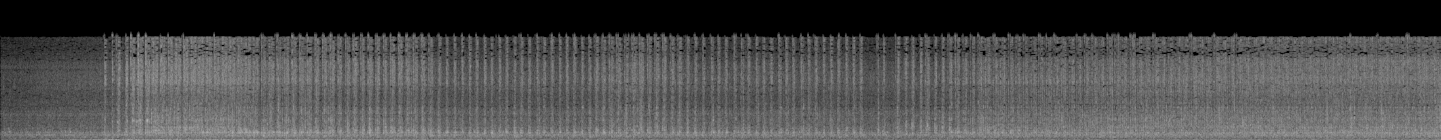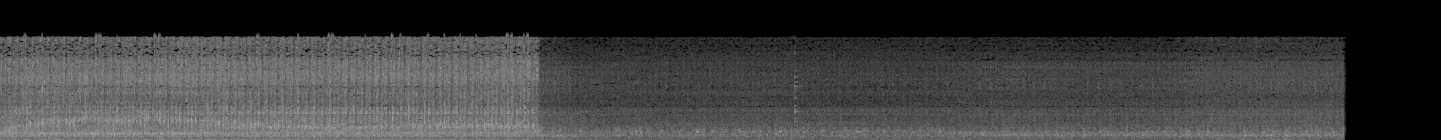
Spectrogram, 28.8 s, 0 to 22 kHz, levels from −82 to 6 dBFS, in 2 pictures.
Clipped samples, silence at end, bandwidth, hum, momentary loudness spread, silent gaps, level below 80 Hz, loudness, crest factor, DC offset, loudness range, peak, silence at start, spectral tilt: under 0.1%; 0.95 s; 17 kHz; none; 13 LU; none; -40 dBFS; -25 LUFS; 22 dB; under 0.1%; 13 LU; -6 dBFS; 0 s; -0.5 dB/octave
